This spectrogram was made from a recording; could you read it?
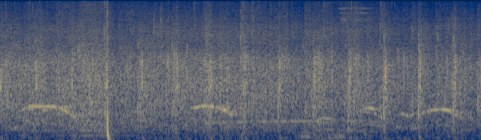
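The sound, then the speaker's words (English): A crowd claps steadily for several seconds, a dense, even wash of applause with a few sharper claps standing out, while faint voices call out over it. “I think we ought to clap our hands for that.”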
